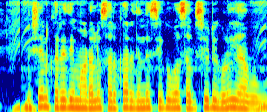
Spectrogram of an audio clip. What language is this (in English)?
Kannada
